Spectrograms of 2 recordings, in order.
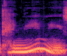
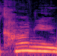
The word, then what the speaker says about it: Kanye: Canini. So finally I go downstairs and I'm like, who's Mr. Canini? It turns out it was Kanye West, but they didn't know how to pronounce Kanye's.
